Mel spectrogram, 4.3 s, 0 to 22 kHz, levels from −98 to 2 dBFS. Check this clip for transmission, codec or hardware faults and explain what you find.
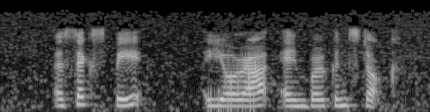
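There are three faults in this speech clip: two run throughout and one comes in two bursts.

Overdone noise removal runs throughout. The background drops and is scattered with twinkling specks. A noise reducer set too strong is cutting individual frequency bands close to its noise estimate, and the quieter parts of the voice are being cut along with them.

A dull, gurgling, granular quality also runs throughout, with upper frequencies that come and go. The likely cause is MP2 compression starved of bits, which fits a rate around 80 kbps. Its 32 sub-bands are coarsely quantised, and the higher ones switch off whenever bits run short.

DAB burbling occurs from 2.08 to 2.55 s and again from 3.95 to 4.11 s. It puts short blips of noise in single sub-bands. Reception errors slipping past error correction corrupt samples in the MP2 audio data. 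The error rate here is under one percent.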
